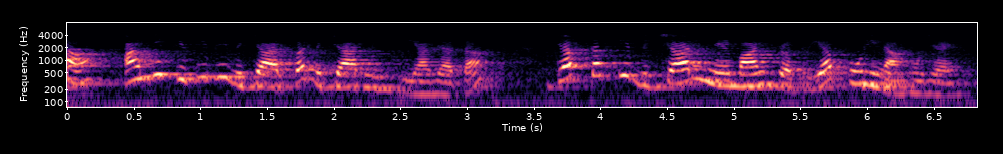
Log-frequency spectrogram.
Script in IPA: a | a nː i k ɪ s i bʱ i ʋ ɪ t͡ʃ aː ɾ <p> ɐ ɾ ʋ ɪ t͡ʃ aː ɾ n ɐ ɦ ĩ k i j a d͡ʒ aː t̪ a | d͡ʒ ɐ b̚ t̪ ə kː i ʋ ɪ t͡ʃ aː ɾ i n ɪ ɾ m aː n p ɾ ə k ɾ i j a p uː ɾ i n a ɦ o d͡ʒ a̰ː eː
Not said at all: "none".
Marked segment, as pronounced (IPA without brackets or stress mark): p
